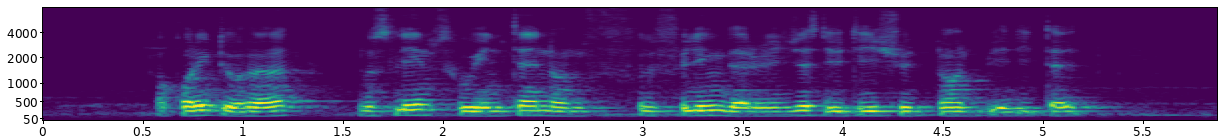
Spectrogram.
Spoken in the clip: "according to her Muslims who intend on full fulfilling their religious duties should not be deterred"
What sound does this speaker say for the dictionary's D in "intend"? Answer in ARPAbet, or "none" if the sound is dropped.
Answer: D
